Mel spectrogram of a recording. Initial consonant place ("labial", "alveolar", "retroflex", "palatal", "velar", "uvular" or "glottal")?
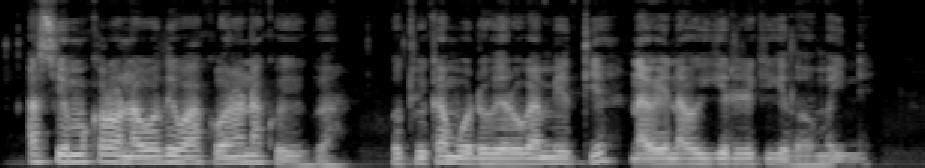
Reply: alveolar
